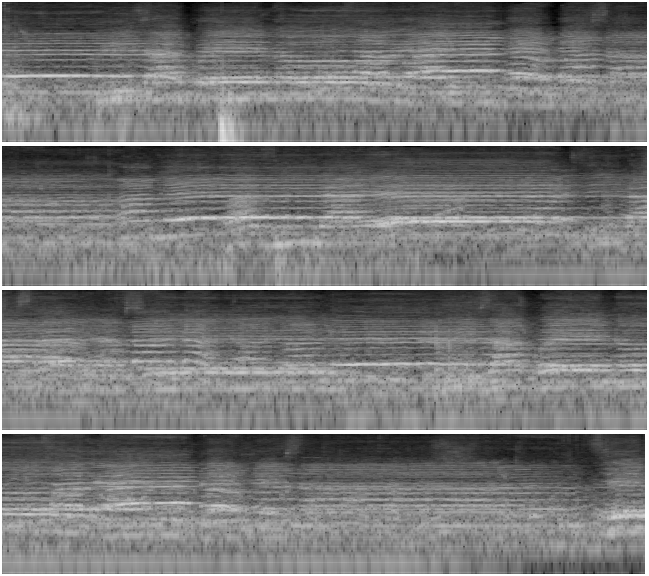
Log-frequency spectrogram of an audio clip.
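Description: A group of voices singing together without instruments, a chant-like song of held notes, each about a second long, moving from note to note.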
